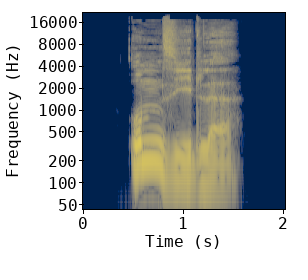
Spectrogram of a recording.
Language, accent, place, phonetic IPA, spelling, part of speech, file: German, Germany, Berlin, [ˈʊmˌziːdlə], umsiedle, verb, De-umsiedle.ogg
- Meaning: inflection of umsiedeln: 1. first-person singular dependent present 2. first/third-person singular dependent subjunctive I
